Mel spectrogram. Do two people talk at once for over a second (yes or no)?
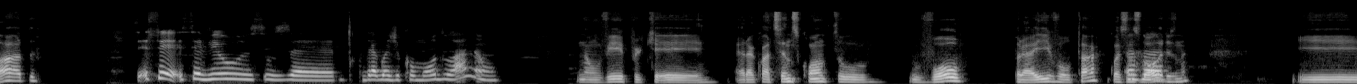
no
